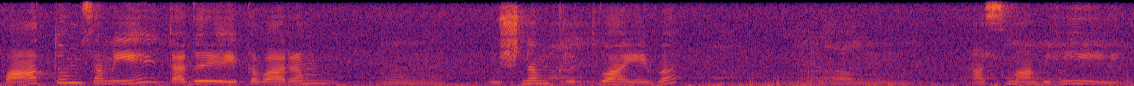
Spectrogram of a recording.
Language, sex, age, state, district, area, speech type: Sanskrit, female, 45-60, Tamil Nadu, Chennai, urban, spontaneous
